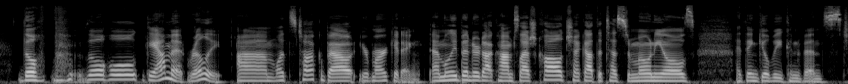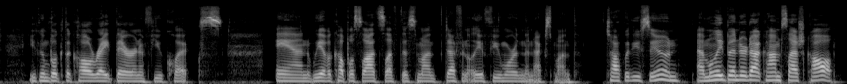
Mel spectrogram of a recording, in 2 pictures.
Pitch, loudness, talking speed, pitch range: 165 Hz, -23 LUFS, 205 wpm, 150-185 Hz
